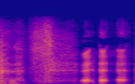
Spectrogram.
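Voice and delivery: short breathy laugh at the market; real laugh. Real, not acted. Host laughing about market distractions, short real laugh. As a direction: laughs softly, amused by the daily chaos. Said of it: "and I'm laughing because".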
